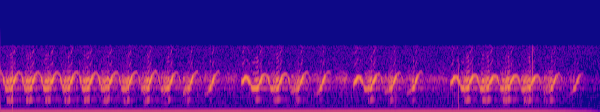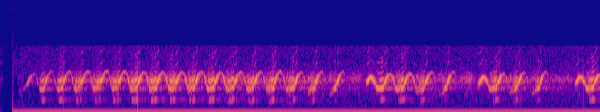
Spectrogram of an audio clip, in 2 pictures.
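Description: Plains zebra calling: long runs of rapid, high yelping barks, about eight a second, broken by short pauses and one brief silent break about six seconds in.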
